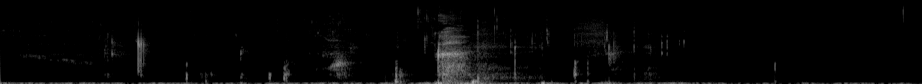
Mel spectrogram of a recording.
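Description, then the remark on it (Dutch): Sipping of a fizzy watermelon-flavoured Fanta soft drink: wet mouth clicks and small liquid drips, then a louder slurping gulp with a hissing fizz midway, fading to quieter swallowing sounds. “Neem eens een slokje.”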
